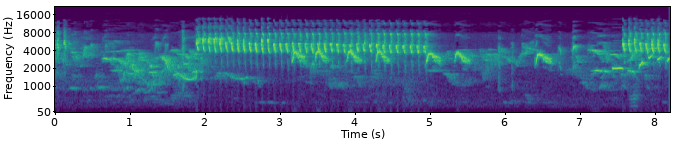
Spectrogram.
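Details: White-rumped shama singing: varied low whistled phrases open, then a long, fast, high rattling trill from about two to five seconds, followed by downslurred whistles before the trill starts again at the end.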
